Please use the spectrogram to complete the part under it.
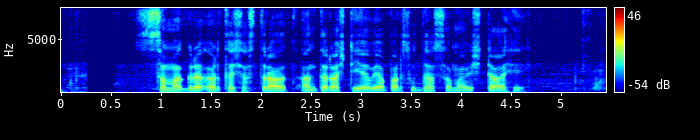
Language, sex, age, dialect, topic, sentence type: Marathi, male, 25-30, Northern Konkan, banking, statement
